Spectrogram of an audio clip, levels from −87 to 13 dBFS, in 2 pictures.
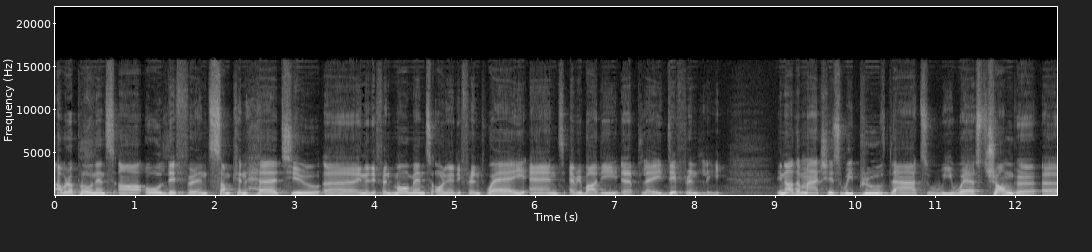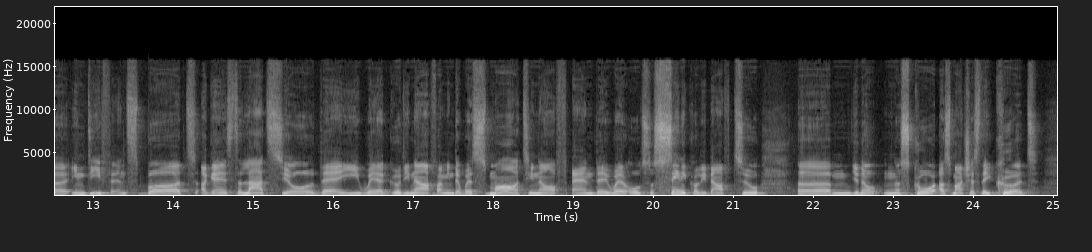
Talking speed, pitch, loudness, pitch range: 155 wpm, 110 Hz, -18 LUFS, 105-130 Hz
